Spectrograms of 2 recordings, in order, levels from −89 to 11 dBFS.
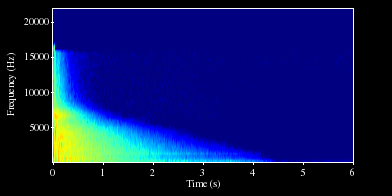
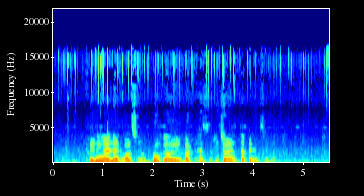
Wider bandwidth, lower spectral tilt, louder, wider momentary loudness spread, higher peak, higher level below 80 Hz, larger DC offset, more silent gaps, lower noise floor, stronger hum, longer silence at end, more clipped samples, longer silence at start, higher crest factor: about the same, 16 kHz vs 17 kHz; second, -0.5 dB/octave vs -7 dB/octave; about the same, -19 LUFS vs -19 LUFS; first, 27 LU vs 21 LU; about the same, 0 dBFS vs -2 dBFS; second, -56 dBFS vs -44 dBFS; neither; neither; first, -77 dBFS vs -48 dBFS; neither; first, 4.15 s vs 1.1 s; neither; second, 0 s vs 0.4 s; first, 26 dB vs 20 dB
